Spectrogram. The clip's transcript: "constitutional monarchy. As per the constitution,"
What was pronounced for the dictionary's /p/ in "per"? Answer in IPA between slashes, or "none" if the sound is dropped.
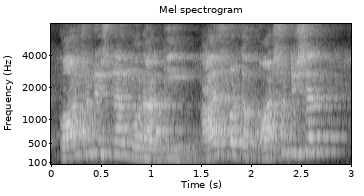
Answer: /f/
